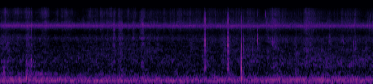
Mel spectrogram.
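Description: Steady high-pitched insect chorus, with a few sharp clicks about four to five seconds in, the last one the loudest.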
